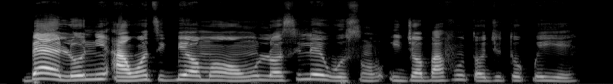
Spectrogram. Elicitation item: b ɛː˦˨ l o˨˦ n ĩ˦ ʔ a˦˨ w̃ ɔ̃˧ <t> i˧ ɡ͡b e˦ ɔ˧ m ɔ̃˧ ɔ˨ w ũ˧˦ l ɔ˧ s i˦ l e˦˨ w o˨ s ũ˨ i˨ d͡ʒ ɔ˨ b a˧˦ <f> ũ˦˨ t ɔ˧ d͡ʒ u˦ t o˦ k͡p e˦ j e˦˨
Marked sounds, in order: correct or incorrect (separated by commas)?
correct, correct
